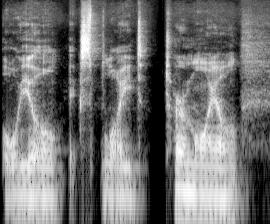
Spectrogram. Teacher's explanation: can definitely feel some movement there when you say oi o it starts at the back and then it moves to the front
